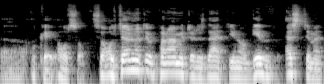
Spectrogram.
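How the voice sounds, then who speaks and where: A man's dark, mellow, somewhat breathy voice moves at a moderate pace. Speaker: university lecturer. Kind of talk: lecture. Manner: halting, many fillers and repeats.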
